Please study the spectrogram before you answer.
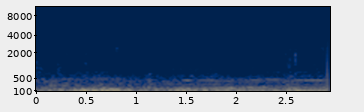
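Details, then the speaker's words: Left front suspension after repair, test drive reversing, over a speed bump and through sweeping turns: only a smooth low rumble, no creak and no trace of the earlier clunk from the left front, so the front suspension sounds normal. "hey so far so good okay first obstacle is this speed bump it's gonna tell us everything we need to know nice we'll do a couple sweeping turns through the lot here i hear no creaky noise beautimist"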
